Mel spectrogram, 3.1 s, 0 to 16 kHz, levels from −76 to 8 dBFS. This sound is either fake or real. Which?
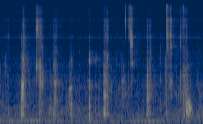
fake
